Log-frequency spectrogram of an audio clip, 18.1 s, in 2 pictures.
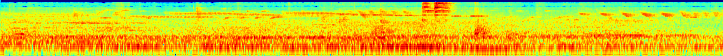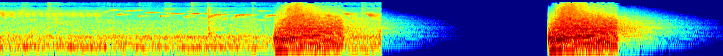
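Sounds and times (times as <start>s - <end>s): small birds twittering: 0.0s - 13.8s.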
